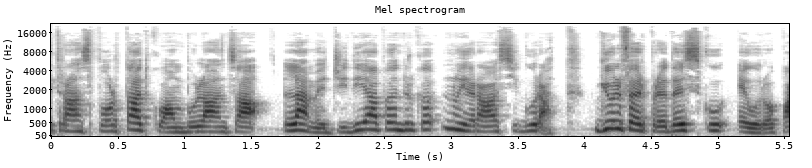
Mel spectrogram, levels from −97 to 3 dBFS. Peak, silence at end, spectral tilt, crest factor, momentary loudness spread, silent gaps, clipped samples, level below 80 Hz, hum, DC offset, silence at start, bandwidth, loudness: -4 dBFS; 0 s; -4.5 dB/octave; 18 dB; 7 LU; none; under 0.1%; -66 dBFS; none; under 0.1%; 0 s; over 20 kHz; -21 LUFS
